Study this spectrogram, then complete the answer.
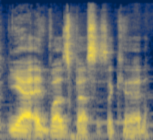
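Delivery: ordinary talk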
